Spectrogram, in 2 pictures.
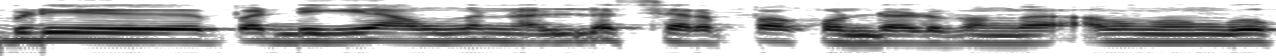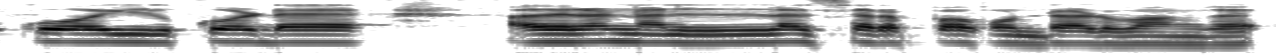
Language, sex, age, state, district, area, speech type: Tamil, female, 60+, Tamil Nadu, Thoothukudi, rural, spontaneous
